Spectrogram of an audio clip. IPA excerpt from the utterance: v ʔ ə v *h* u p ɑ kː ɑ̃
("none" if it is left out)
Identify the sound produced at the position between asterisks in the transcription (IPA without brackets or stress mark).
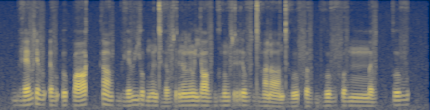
ʔ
